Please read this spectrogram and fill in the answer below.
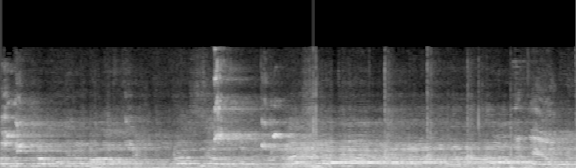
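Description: Basketball game play on a hardwood gym floor: a basketball bouncing, sneakers squeaking and players' voices calling out.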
